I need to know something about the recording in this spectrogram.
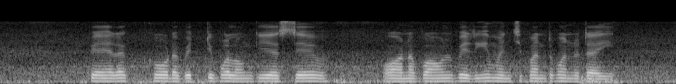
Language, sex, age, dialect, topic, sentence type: Telugu, male, 51-55, Utterandhra, agriculture, statement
